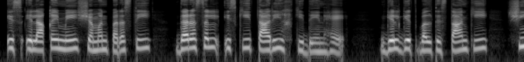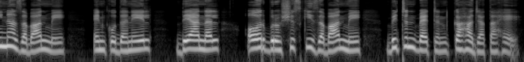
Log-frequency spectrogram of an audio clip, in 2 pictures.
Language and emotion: Urdu, neutral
